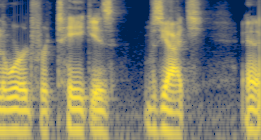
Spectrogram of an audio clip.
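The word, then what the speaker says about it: взять: For example, in English, it's common to have a vz at the end of a word, but not at the beginning of a word.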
